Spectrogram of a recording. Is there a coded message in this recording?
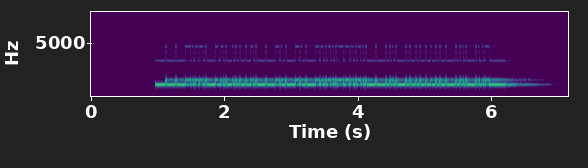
Yes: RTTY (50 baud, 450 Hz shift) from 1.0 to 6.2 s, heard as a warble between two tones, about 1350 Hz centre, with room echo. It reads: IK7HH DE DJ1JFM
